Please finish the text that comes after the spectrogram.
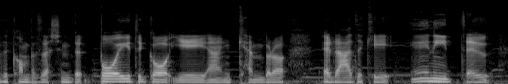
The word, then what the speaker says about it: Gotye: I know it's meant to be pronounced Got-ye but the Scot in me is reading it in a certain way so Goat-ye it remains.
